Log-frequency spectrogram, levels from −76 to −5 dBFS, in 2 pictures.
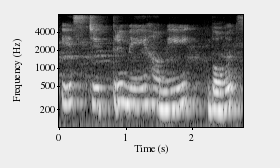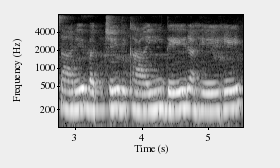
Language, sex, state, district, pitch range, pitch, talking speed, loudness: Hindi, female, Madhya Pradesh, Dhar, 200-235 Hz, 220 Hz, 120 wpm, -16 LUFS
